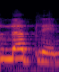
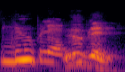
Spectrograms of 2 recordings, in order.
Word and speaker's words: Lublin: say it isn't it it's not lublin it's lublin blueberry right then chris was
